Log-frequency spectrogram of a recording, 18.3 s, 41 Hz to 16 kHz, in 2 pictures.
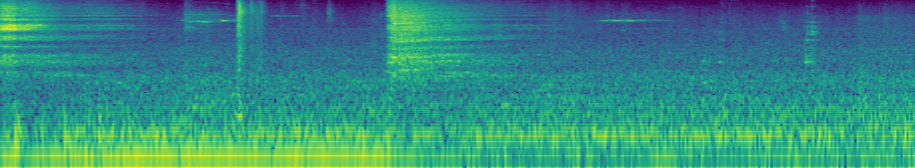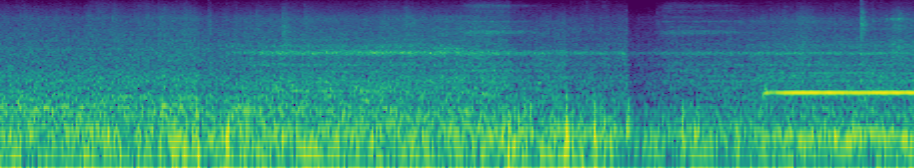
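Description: Keikyu 600 series commuter train standing at a platform with its doors open: steady equipment hum, with a short hiss of air about four seconds in. Another train runs in on the next track, and a steady high tone starts near the end.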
